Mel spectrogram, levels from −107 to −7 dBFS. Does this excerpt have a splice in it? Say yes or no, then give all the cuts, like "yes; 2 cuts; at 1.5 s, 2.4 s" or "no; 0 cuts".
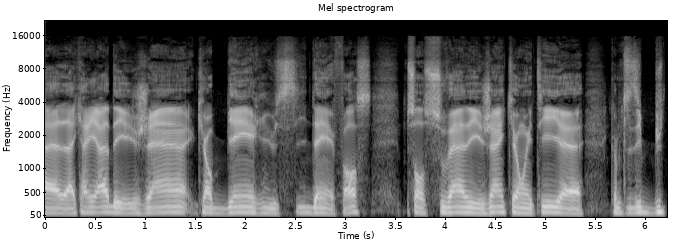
no; 0 cuts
